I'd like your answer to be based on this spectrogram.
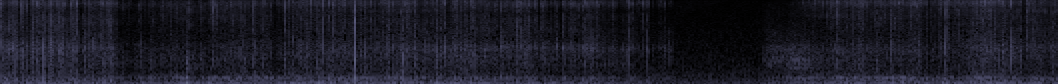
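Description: Long acrylic nails from both hands scratch and rub a round, soft, porous blue foam windscreen over a microphone. The sound is a dense, crackly rustling with deep low-end rumble, a few sharp ticks, and a brief quieter patch near the end before the scratching resumes.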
